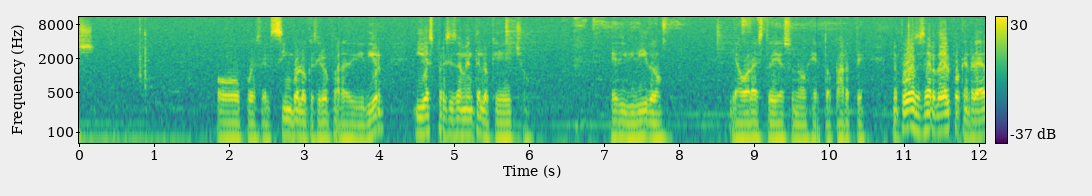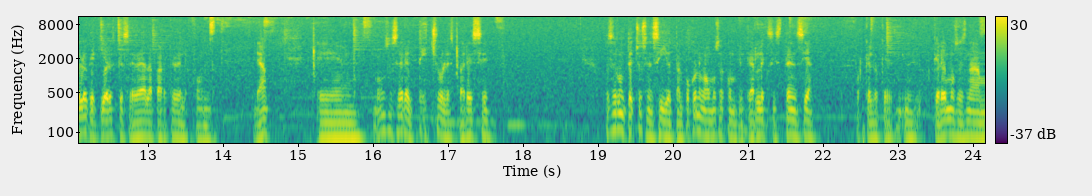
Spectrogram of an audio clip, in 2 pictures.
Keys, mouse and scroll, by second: 3.9-4.6 scroll down 4, 5.4 click, 6.0-7.1 drag, 8.1-10.2 drag, 11.1 Delete, 14.2-14.6 scroll up 2, 14.8-15.9 scroll down 3, 15.9-17.1 ctrl+drag, 17.3 ctrl+scroll down 2, 18.0 ctrl+click, 18.3 middle click, 21.9 click.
